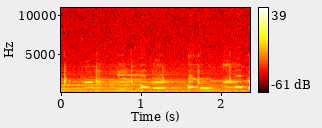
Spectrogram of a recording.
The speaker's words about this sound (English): This must be Switzerland, where they make such wonderful clocks. Hear them ticking?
